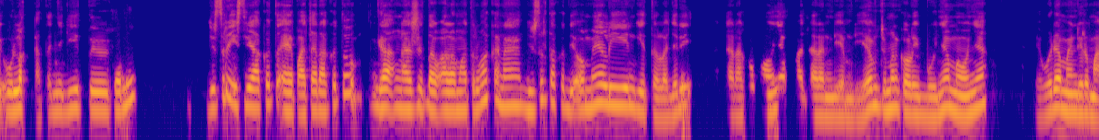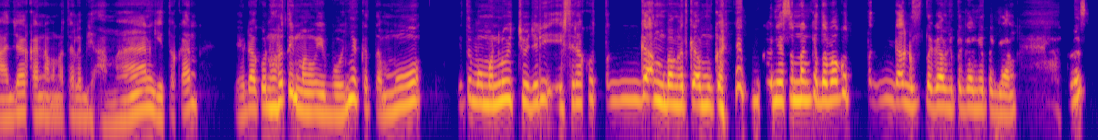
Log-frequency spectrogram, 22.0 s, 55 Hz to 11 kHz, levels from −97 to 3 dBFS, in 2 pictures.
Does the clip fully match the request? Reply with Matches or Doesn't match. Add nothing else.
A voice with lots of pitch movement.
Matches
